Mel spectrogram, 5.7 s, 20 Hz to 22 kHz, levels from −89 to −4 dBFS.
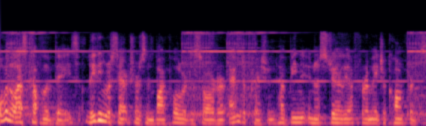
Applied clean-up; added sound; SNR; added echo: none; Telephone; 13 dB; reverberation time 1.5 s.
